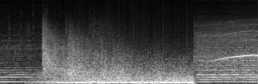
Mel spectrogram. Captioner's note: thunderclaps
